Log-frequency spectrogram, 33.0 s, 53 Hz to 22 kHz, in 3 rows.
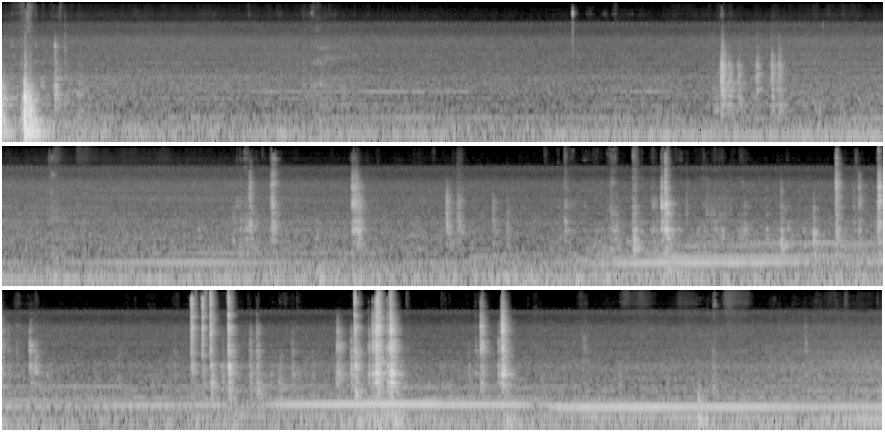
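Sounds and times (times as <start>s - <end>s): faint steady hum: 0.0s - 33.0s
metal parts clinking: 24.4s - 27.1s.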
